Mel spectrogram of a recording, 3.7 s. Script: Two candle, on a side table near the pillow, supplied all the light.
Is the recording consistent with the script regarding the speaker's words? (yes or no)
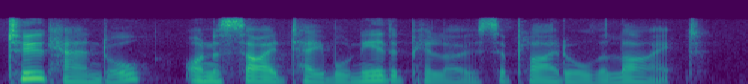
yes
